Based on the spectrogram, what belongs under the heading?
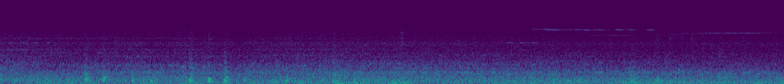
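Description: Lucerne–Engelberg Express train rolling slowly into the station with a steady rumble of wheels on rail. A few clicks come about one to three seconds in, and a faint thin high squeal runs through the second half.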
